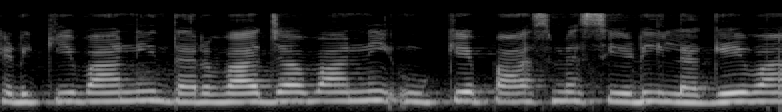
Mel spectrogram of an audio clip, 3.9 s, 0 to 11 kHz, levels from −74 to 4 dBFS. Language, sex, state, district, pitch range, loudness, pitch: Hindi, female, Bihar, Saharsa, 215-230 Hz, -24 LUFS, 225 Hz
